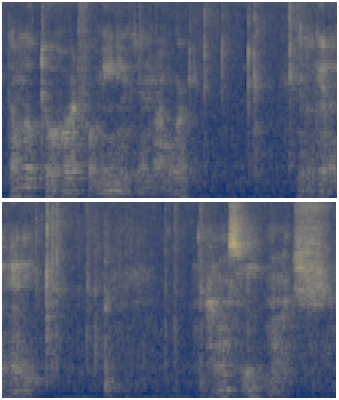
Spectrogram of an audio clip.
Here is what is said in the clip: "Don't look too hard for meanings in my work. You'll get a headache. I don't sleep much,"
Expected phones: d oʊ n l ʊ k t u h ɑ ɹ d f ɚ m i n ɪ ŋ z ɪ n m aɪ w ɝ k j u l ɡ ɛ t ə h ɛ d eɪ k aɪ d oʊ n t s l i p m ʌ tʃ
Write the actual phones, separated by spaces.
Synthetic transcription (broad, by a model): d oʊ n l ʊ k t u h ɑ ɹ d f ɚ m i n ɪ ŋ z ɪ n m aɪ w ɝ k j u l ɡ ɛ t ə h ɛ d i aɪ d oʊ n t s l i p m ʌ tʃ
